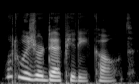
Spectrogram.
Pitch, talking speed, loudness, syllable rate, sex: 210 Hz, 215 wpm, -18 LUFS, 6.8 syllables/s, female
